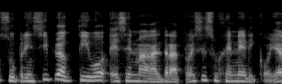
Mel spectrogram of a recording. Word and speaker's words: magaldrato: malga, ¿cómo se pronuncia? Magaldrato, magaldrato.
